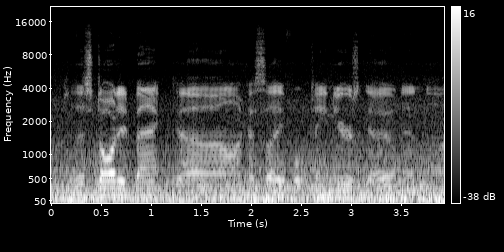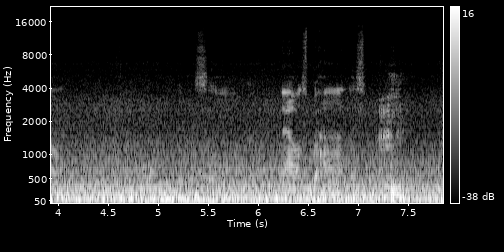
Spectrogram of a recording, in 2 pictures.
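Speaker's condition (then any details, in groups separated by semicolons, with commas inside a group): No condition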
